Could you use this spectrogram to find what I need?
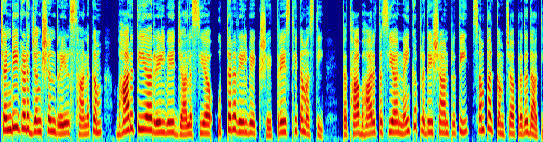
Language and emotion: Sanskrit, neutral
